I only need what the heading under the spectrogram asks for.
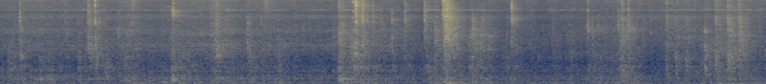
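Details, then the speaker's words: Genie Excelerator opener on a small sectional door, after power reset and the first slower limit-learning cycle, now running faster; quiet run with light uneven click or catch every second or so over rail rattle, not actually catching; normal operation. "now it knows the limits so it's going to be a little smoother it's going to go a little bit faster"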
